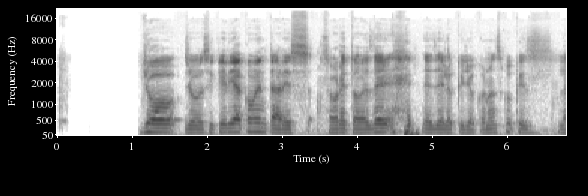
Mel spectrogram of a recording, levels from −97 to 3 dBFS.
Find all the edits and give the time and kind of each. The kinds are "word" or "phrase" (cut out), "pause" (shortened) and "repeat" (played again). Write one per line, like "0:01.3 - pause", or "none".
0:01.7 - word
0:03.5 - pause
